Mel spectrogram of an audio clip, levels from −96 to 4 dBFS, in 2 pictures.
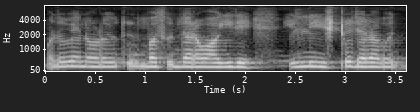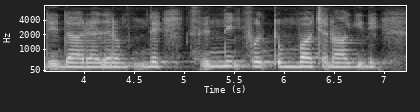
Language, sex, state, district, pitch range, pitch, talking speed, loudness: Kannada, female, Karnataka, Bangalore, 195-210 Hz, 200 Hz, 115 wpm, -18 LUFS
